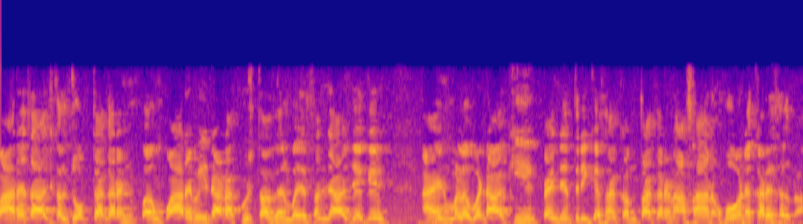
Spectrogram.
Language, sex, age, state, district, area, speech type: Sindhi, male, 60+, Delhi, South Delhi, urban, spontaneous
